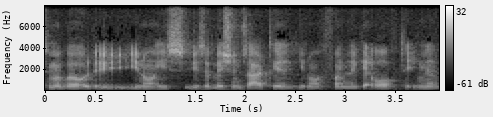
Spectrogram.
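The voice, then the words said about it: Strong Kilkenny Waterford Irish accent. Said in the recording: “accent, though, Jesus, like that Kilkenny Waterford accent, ... fair raw, isn't it?”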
